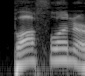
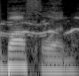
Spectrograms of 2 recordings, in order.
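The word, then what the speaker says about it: Byfuglien: Do you pronounce it Bufflin or Bifuglian? No, all kidding aside, Dustin Bufflin.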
